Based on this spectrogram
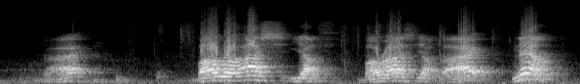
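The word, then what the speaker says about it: בראשית: You got another syllable another syllable to add on to that. Barash Yah.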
